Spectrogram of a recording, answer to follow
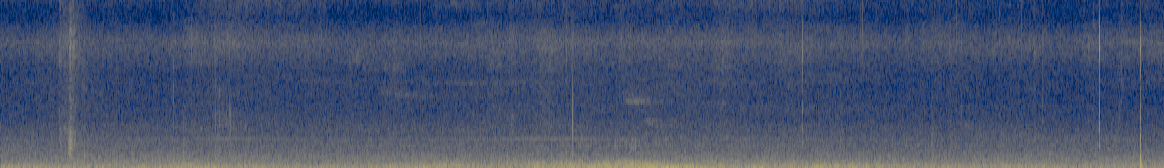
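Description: Low, steady outdoor rumble that swells about halfway through and fades again.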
